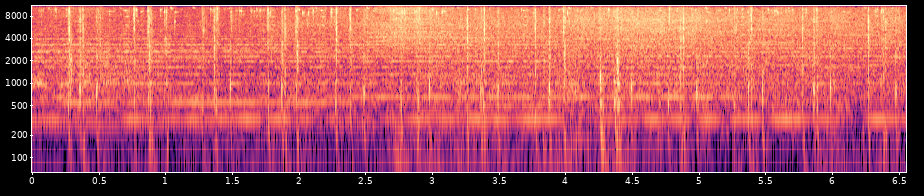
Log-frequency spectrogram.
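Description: Hooves of Geralt's horse Roach gallop in a fast, steady clip-clop rhythm in The Witcher 3, close and prominent over game music tones and a brief spoken line.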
